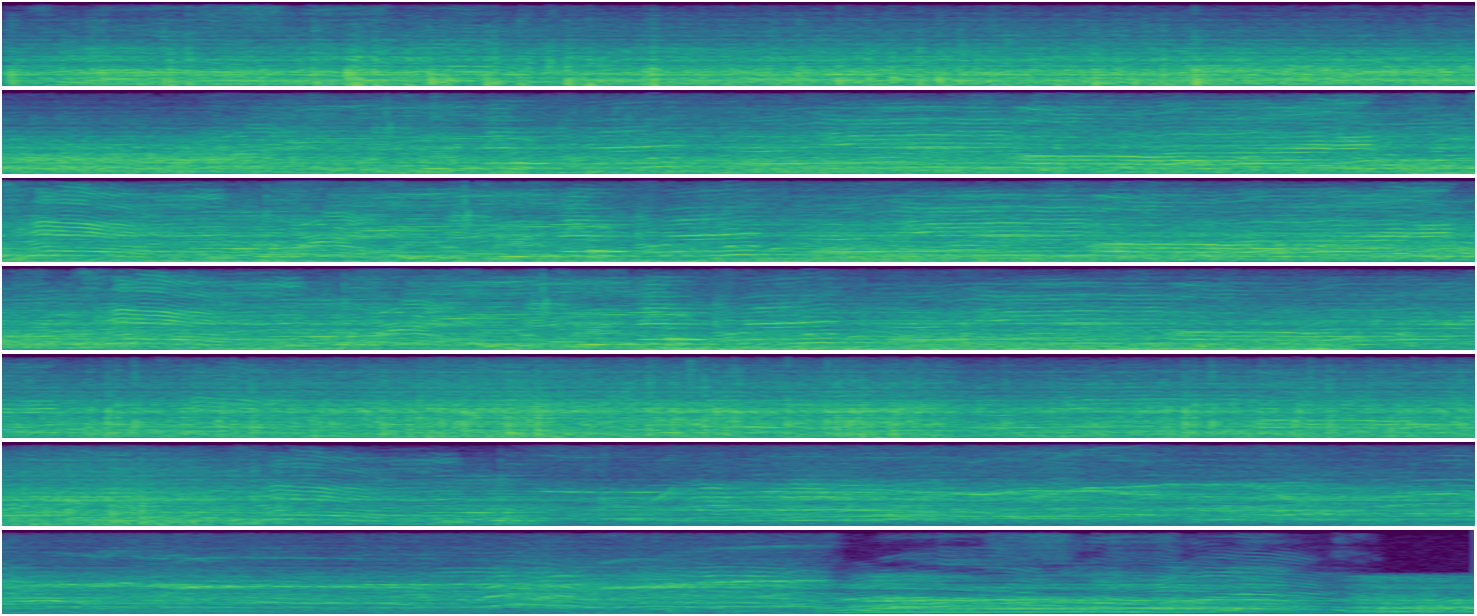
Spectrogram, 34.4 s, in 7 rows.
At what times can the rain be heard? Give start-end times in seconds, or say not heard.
0.0-25.8.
